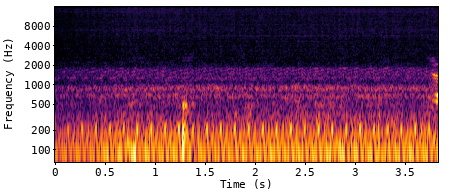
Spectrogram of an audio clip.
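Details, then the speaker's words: 1996 Ford F150 whose injector wires under the air plenum were chewed by rodents while parked in a barn: low, lumpy V8 idle popping every so often on that side, stumbling uneven beat; misfire from the damaged injector wiring, pigtails to be replaced. "they mess with this side over here hear it popping every once in a while something ain't right it ain't happy"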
